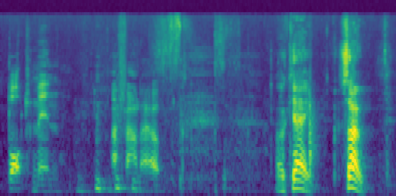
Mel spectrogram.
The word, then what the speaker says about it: Batman: And it's pronounced Botmin, I found out.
